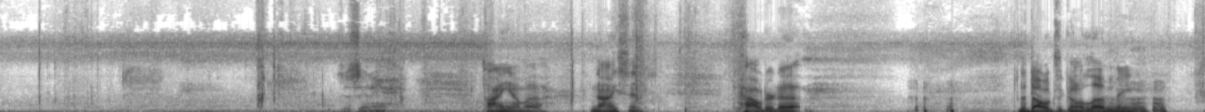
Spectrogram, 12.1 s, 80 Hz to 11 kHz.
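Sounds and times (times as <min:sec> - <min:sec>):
crickets and insects trilling: 0:00.0 - 0:12.0.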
